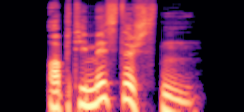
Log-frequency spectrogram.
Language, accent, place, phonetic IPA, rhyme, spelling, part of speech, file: German, Germany, Berlin, [ˌɔptiˈmɪstɪʃstn̩], -ɪstɪʃstn̩, optimistischsten, adjective, De-optimistischsten.ogg
- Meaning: 1. superlative degree of optimistisch 2. inflection of optimistisch: strong genitive masculine/neuter singular superlative degree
